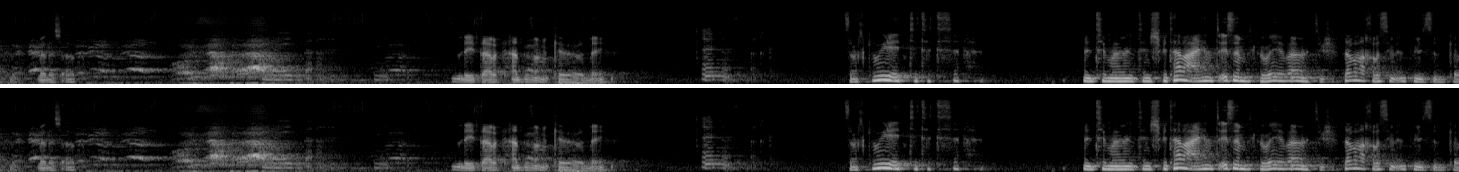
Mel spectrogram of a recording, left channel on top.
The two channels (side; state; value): both; identical; correlation 1.00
